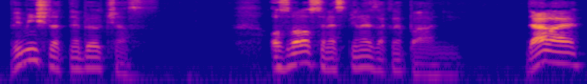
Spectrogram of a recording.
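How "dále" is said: loud call. A narrator's reading. Natália calls the knocking visitor in, loud and high. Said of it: "křikla nahlas Natália".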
